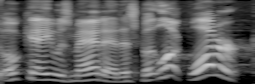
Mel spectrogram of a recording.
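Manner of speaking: high, loud, gleeful surprise; delighted people. Retold or imitated. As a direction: burst out with joy at the water. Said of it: "they see".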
